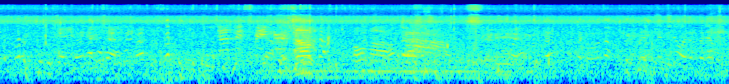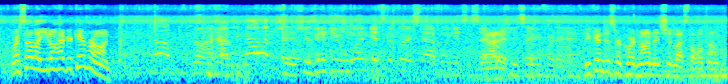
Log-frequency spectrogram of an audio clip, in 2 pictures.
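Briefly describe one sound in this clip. Several men and women talk and call out nearby, outdoors.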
